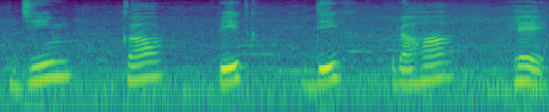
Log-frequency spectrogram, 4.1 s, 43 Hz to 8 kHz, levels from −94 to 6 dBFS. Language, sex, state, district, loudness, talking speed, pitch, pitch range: Hindi, male, Madhya Pradesh, Dhar, -16 LUFS, 85 wpm, 190 Hz, 160-225 Hz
